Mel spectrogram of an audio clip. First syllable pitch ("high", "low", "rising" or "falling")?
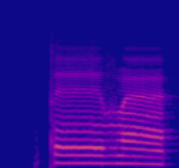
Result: low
